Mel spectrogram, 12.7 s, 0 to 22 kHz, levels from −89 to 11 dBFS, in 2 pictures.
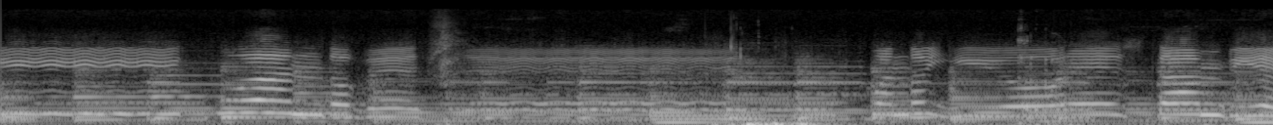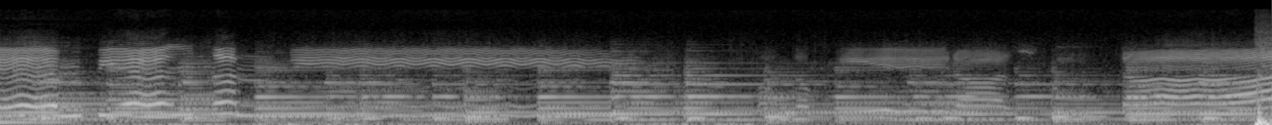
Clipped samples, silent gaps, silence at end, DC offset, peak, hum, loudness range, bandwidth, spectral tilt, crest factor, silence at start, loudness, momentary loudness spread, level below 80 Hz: under 0.1%; none; 0 s; under 0.1%; -4 dBFS; none; 5 LU; 9.6 kHz; -7.5 dB/octave; 18 dB; 0 s; -22 LUFS; 9 LU; -32 dBFS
